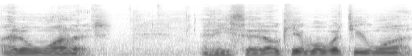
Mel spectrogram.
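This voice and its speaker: With a Canadian accent, a man is talking. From Canada. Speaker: co-host and former broadcaster; co-host. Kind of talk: casual chat. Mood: chatty, telling an anecdote. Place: garden.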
